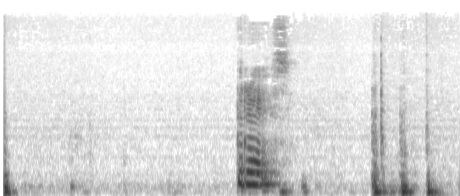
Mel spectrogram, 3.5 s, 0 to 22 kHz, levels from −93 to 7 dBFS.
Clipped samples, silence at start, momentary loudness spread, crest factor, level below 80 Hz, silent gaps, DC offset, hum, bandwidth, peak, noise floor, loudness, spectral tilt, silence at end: under 0.1%; 0.05 s; 20 LU; 22 dB; -44 dBFS; none; under 0.1%; none; 15.5 kHz; -6 dBFS; -62 dBFS; -25 LUFS; -7 dB/octave; 0.15 s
